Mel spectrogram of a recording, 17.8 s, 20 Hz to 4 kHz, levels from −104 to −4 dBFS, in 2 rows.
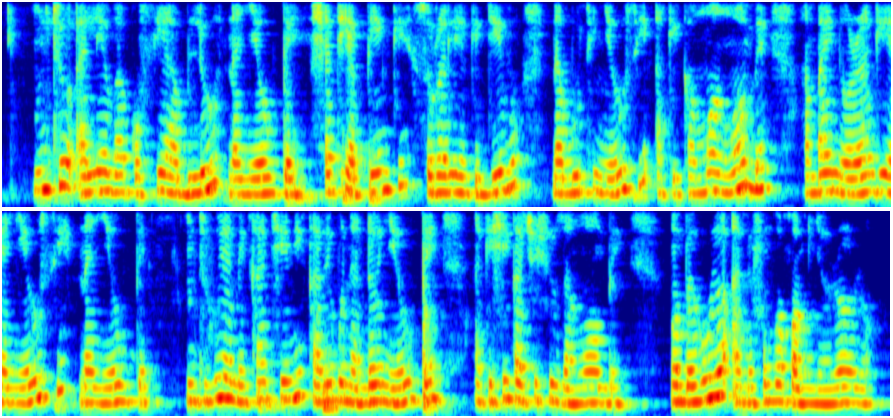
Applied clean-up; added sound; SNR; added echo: none; none; none; reverberation time 0.4 s.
